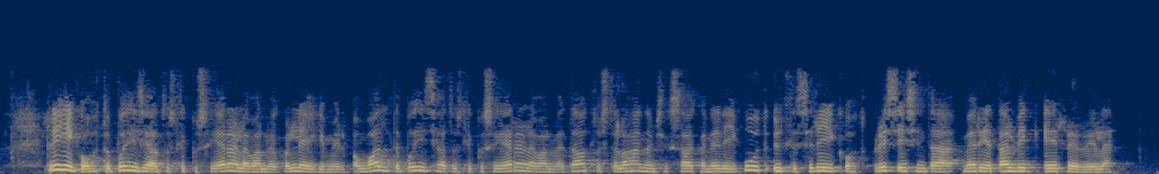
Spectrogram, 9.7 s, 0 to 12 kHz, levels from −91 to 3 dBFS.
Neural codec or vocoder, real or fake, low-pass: none; real; 7.2 kHz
